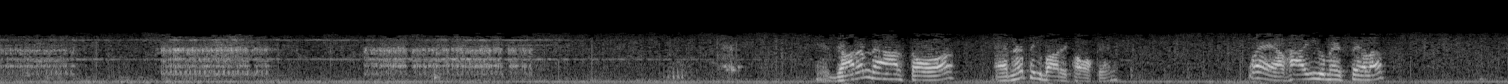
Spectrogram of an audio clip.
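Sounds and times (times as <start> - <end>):
old-fashioned telephone bell ringing in a store: 0.0 - 7.5
steady low hum: 0.0 - 15.0
speech: 8.4 - 11.2, 12.5 - 13.9.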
